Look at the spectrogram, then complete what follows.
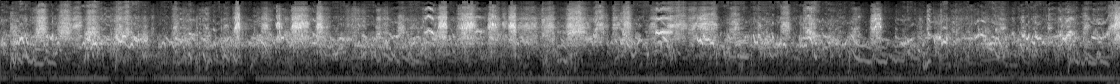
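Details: Colony of budgies, Australian parrots, in an aviary, chirping together: a dense, continuous chatter of high warbled chirps and squawks from many birds at once, with a steady low hum in the background.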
